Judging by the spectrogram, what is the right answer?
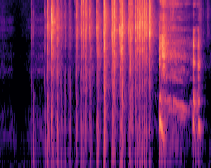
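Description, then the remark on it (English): A quick run of crisp, papery flutters as a newly bought deck of cards is shuffled, a rapid riffle of sharp clicks followed by a couple of softer taps as the deck settles. “I'm gonna shuffle this deck though, because I just got it and I love it, and I like shuffling them when they're new because they smell so good and they make this really crisp sound.”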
